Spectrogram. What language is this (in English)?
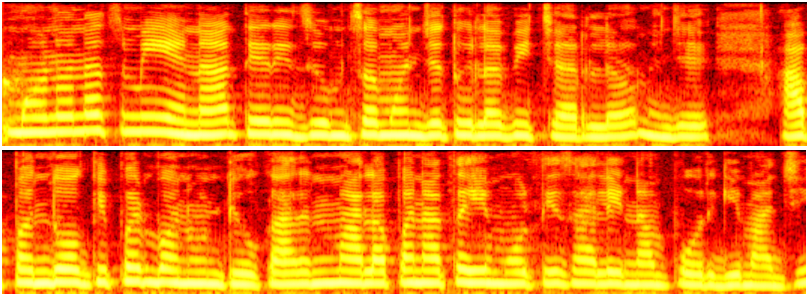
Marathi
